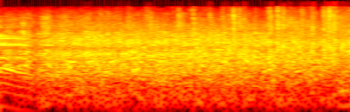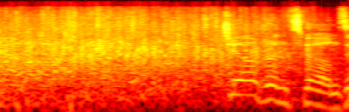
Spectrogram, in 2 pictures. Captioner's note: laughter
